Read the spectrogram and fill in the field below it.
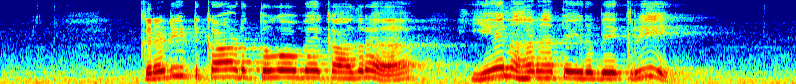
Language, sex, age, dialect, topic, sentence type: Kannada, male, 31-35, Central, banking, question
